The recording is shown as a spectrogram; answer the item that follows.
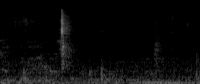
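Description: One sharp click a little after half a second in, over faint low background noise.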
